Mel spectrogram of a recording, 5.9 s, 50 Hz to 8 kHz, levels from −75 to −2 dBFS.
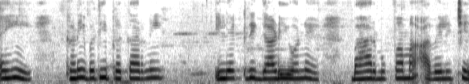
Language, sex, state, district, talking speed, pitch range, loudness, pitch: Gujarati, female, Gujarat, Valsad, 100 wpm, 250-270 Hz, -12 LUFS, 265 Hz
